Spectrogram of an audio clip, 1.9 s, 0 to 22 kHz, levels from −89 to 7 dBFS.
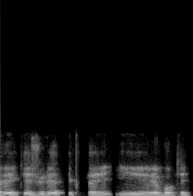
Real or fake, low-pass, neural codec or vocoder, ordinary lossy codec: real; 7.2 kHz; none; Opus, 32 kbps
